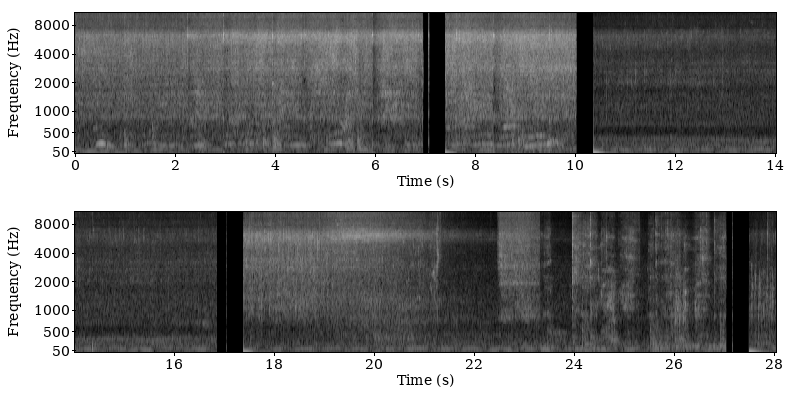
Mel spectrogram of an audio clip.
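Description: Potato pieces frying in hot oil and masala in an iron kadai, a loud sizzling hiss in long stretches broken by sudden cuts, with a metal spatula stirring and scraping against the pan in short strokes near the end.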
